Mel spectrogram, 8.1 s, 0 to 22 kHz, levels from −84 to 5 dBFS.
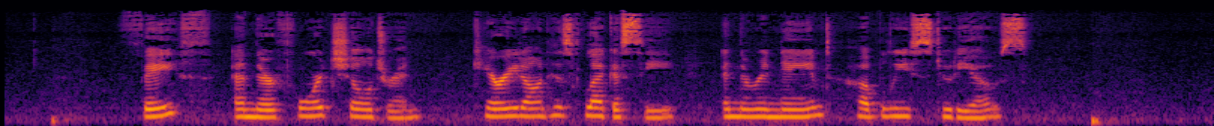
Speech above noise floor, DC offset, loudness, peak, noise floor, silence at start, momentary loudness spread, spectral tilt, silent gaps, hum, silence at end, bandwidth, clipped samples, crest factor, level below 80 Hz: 32 dB; under 0.1%; -19 LUFS; 0 dBFS; -52 dBFS; 0.35 s; 17 LU; -3.5 dB/octave; none; none; 0.75 s; 16.5 kHz; under 0.1%; 20 dB; -54 dBFS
